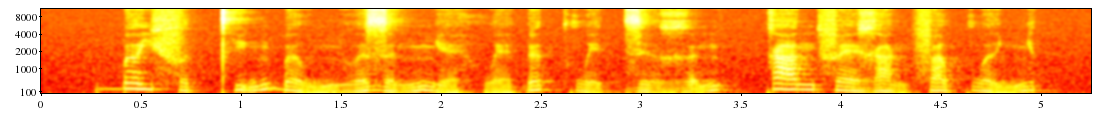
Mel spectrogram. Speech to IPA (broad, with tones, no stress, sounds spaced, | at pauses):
ɓ ə˧ j f ə˨˩ t̚ t̪ʰ ḭ˧˥ ŋ ɓ ə˧˩ w ɲ u˨˦ ə̯ z ə˨˦ n ɲ ɛ˧˩ h w ɛ˨˩ ɗ ə˦˥ t̚ k w e˨˩ t̚ z ɨ˨˩ ə̯ ɣ ə̰˧˥ n | k a˧ n f ɛ˨˩ ɣ a˧˩ ŋ f a˨˦ w k w əː˧˩ ɲ ə˦˥ t̚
